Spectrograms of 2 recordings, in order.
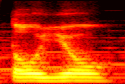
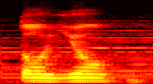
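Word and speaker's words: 東洋: Cách đọc của nó là toyo, toyo.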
